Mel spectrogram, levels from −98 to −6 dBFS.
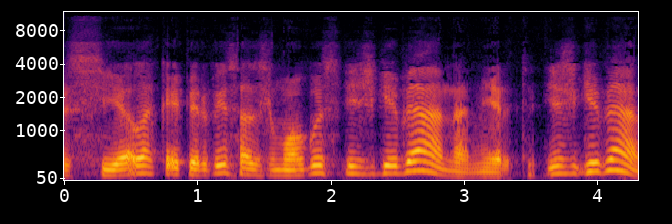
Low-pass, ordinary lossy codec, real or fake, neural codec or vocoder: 10.8 kHz; AAC, 32 kbps; fake; autoencoder, 48 kHz, 32 numbers a frame, DAC-VAE, trained on Japanese speech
